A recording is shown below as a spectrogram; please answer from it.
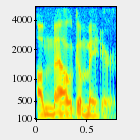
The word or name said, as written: amalgamator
